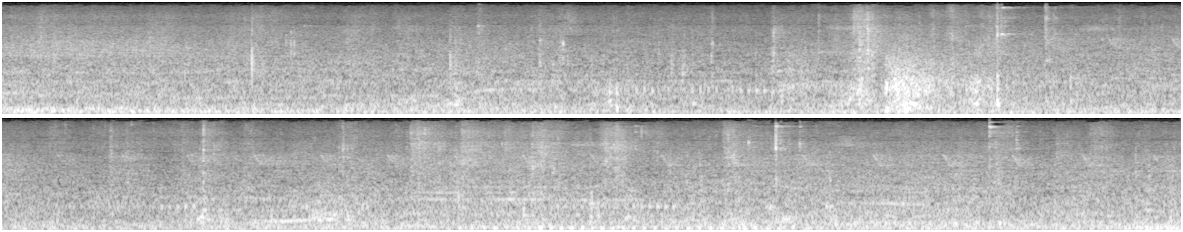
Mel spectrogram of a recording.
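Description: Dry leaves rustle as small monkeys scramble about.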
